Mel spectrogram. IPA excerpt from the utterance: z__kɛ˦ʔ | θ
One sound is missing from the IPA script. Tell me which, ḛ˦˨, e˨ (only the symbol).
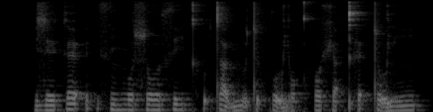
e˨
